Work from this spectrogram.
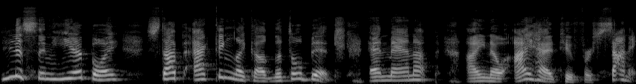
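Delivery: high, stern cartoon fox voice. Retelling a scene where someone starts talking like Tails. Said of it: "he started talking like actual Tails now".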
